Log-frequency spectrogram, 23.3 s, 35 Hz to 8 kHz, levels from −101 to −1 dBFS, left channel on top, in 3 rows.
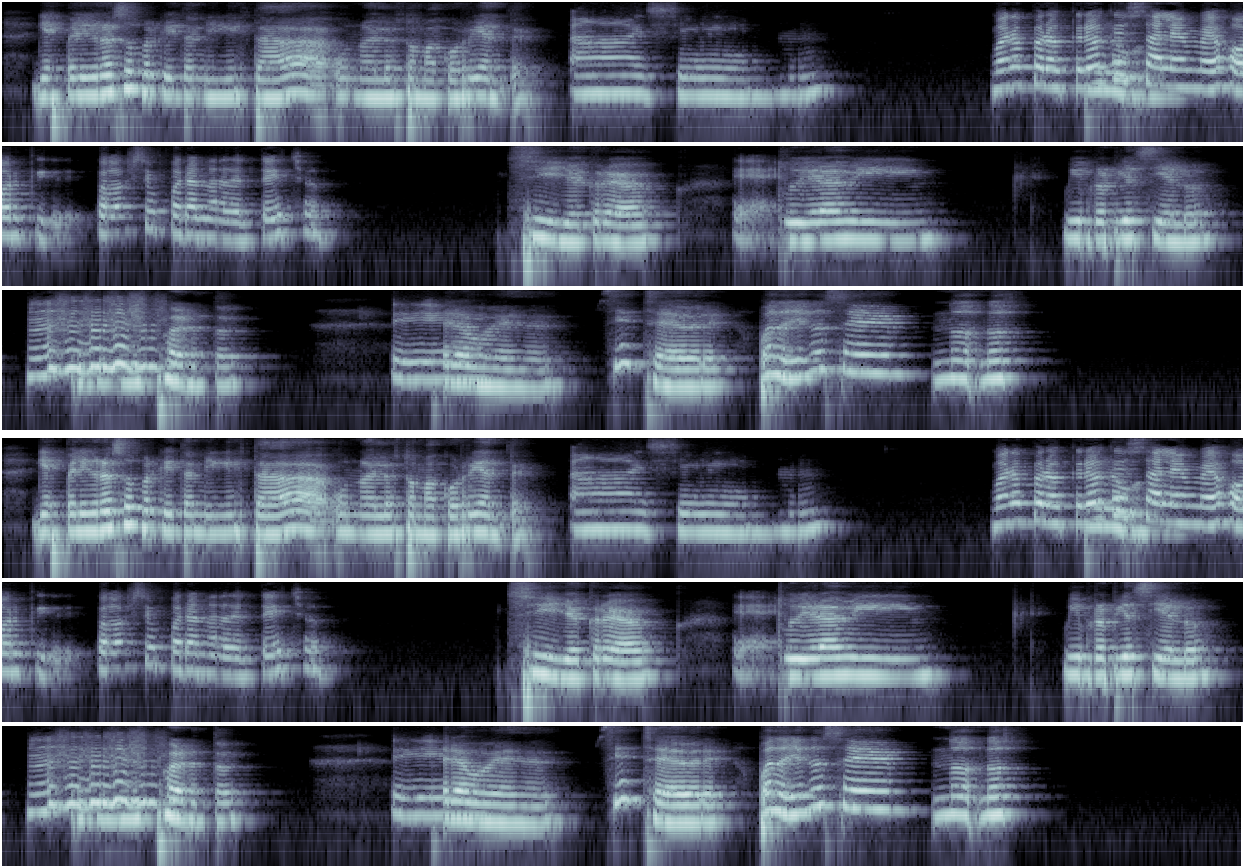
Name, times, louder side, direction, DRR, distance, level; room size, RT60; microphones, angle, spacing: voice 1, 0.0-3.3 4.8-5.1 6.8-7.3 10.9-11.8 12.6-13.6 14.4-15.3 16.1-17.0 18.3-19.0 19.3-20.0 20.2-21.8, right 3 dB, 55° right, 4 dB, 0.7 m, -24 dB
voice 2, 3.5-4.8 6.2-9.8 12.3-12.6 15.7-16.6 17.9-18.5, equal, 5° left, 8 dB, 0.6 m, -26 dB
7.2 x 4.3 x 5.4 m, 0.36 s
head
